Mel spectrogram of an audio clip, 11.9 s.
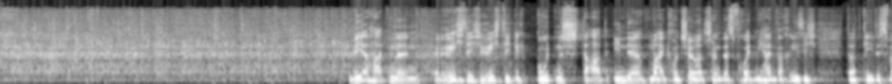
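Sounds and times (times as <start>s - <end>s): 
crowd applause: 0.0s - 6.6s
speech: 4.6s - 11.8s.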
